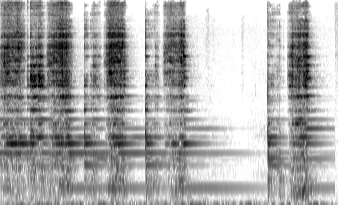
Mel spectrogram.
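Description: A hand file rasps back and forth across the end of a metal pointing tool for mortar joints, a few quiet strokes with brief pauses between them, heard close up in a workshop.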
